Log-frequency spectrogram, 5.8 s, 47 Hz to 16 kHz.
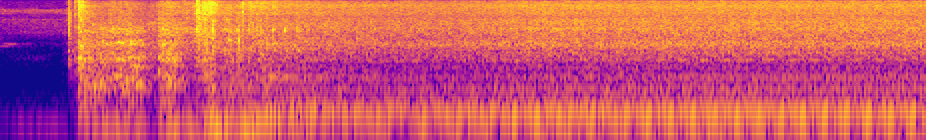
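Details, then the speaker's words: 1974 Dodge D100 six-cylinder after tune-up with cracked parts replaced, choke on, in neutral: cranks, catches within a second and settles to a smooth, even idle around 800 rpm, which the owner calls about right; normal idle. "And it says it's idling at about 800 RPM. And that's probably about right. I told you it sounded about right."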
